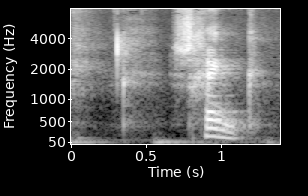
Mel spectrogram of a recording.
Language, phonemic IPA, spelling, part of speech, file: Dutch, /sxɛŋk/, schenk, verb, Nl-schenk.ogg
- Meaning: inflection of schenken: 1. first-person singular present indicative 2. second-person singular present indicative 3. imperative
